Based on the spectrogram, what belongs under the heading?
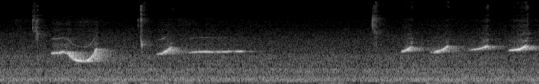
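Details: Pair of pet Indian ringneck parakeets; clear whistled notes, one dipping and rising, then short upslurred whistles in quick bursts with pauses, over a steady indoor hum.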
